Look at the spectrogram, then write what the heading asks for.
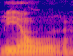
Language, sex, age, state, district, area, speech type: Bodo, male, 18-30, Assam, Udalguri, rural, spontaneous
